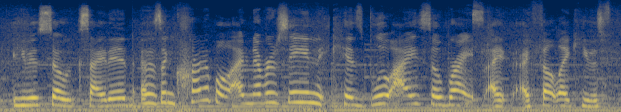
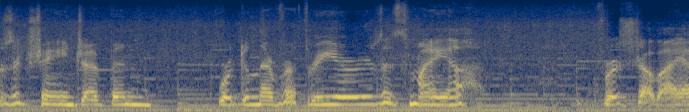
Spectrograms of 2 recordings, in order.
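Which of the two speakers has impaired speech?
The second: cerebral palsy.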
